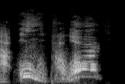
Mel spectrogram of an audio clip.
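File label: Grunt enter vehicle driver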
